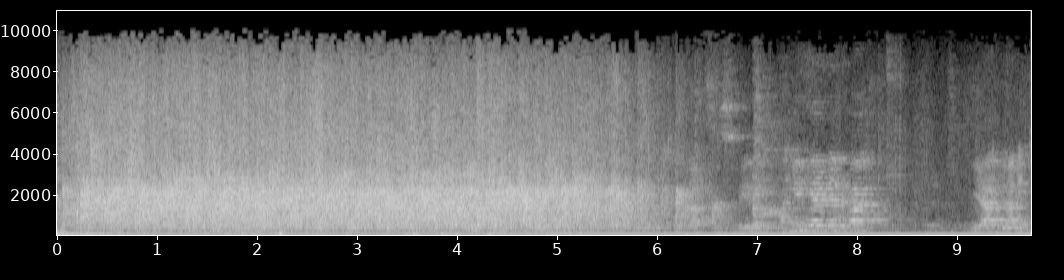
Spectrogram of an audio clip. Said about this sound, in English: It's a good thing you applauded, you know, before I even gave the speech, in case you don't want to applaud at the end of it.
